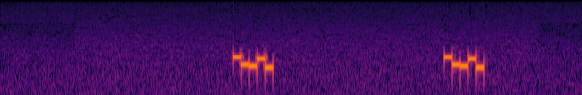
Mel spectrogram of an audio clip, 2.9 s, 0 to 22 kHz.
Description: Five-tone selective call (EEA), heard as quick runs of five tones, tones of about 40 ms. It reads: 94382 94382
